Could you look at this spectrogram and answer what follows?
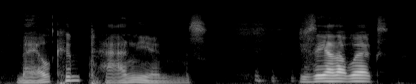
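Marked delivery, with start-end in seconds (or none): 0.2-2.1 suggestive delivery, much lower and quieter. Podcast host shows how the episode's subject could be said, like a euphemism. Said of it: "especially if you said it like this".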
